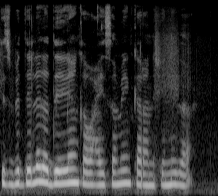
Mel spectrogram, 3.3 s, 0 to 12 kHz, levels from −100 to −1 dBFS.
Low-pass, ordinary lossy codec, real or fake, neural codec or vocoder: 10.8 kHz; none; real; none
